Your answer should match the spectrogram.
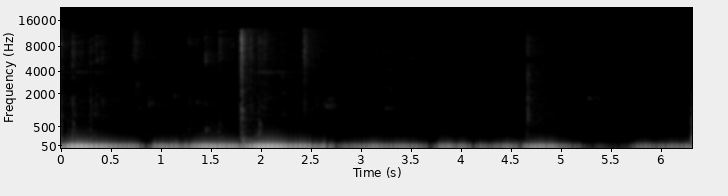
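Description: Typing on a computer keyboard: irregular runs of keystrokes that thin out to a few separate clicks over the last few seconds, over a steady low hum.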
